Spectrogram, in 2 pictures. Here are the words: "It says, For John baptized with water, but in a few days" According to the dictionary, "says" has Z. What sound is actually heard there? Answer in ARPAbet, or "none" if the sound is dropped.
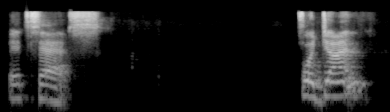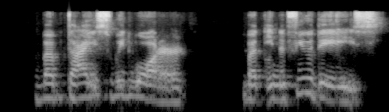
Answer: S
